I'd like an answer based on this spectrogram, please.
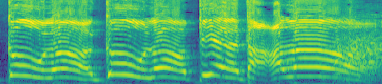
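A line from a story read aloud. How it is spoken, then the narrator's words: Yelling. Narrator (Chinese): 他每次刚开始打我，我就会大吼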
